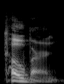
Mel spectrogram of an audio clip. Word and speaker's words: Cockburn: And his last year, he changed the pronunciation to Coburn.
